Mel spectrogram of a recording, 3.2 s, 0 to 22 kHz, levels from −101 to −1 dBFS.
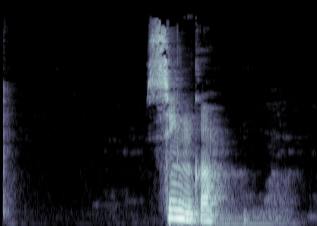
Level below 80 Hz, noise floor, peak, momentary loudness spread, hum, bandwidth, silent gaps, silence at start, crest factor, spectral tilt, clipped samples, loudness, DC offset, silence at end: -50 dBFS; -86 dBFS; -2 dBFS; 19 LU; none; 15.5 kHz; none; 1.5 s; 18 dB; -5 dB/octave; under 0.1%; -15 LUFS; under 0.1%; 0.95 s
